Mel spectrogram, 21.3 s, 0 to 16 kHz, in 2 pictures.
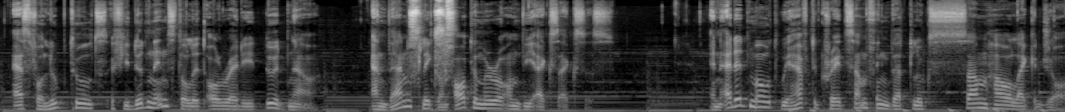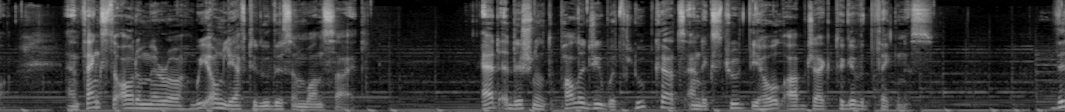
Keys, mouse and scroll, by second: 6.4 Tab, 6.7 alt+KP_1, 7.2 g, 8.3 g, 9.0 g, 12.2 ctrl+r, 13.0 s, 13.6 g, 14.2 ctrl+r, 15.0 ctrl+r, 15.5 ctrl+r, 16.1 ctrl+r, 17.1 Tab, 17.4 Tab, 18.1 a, 18.6 ctrl+z, 18.6 KP_1, 18.6 e, 20.1 KP_3, 20.4 r.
